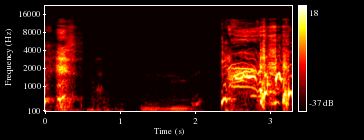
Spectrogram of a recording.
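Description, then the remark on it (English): A drawn-out, low, tonal burp lasting under a second, fairly steady in pitch and moderately loud, followed by a burst of louder, harsher vocal noise. “I don't know why I'm burping. That burp should be in the opera.”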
